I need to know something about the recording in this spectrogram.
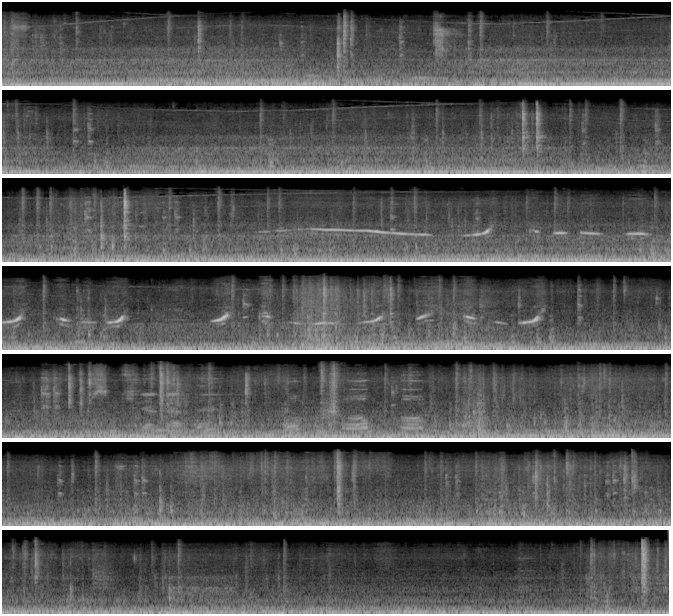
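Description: Heavy truck's diesel engine running steadily as the rig drives slowly, a deep continuous rumble. A run of short high chirps comes in about a third of the way through.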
